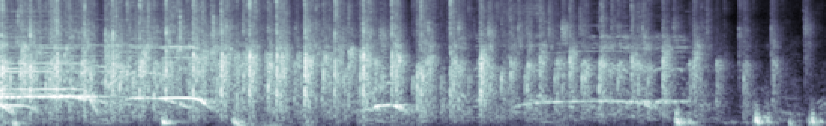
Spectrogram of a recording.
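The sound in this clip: Audience applause and cheering for a stand-up comedian at a comedy show, loud and sustained, with a voice speaking over the clapping as it thins out and fades toward the end.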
